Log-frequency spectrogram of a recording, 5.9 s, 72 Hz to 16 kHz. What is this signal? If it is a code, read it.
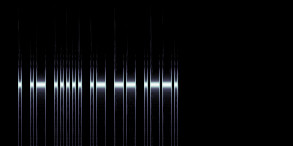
Morse code, heard as a keyed tone, about 20 wpm, 700 Hz. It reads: EA5AMP
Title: DXCC-100 Call Signs - 6 Characters - 20wpm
